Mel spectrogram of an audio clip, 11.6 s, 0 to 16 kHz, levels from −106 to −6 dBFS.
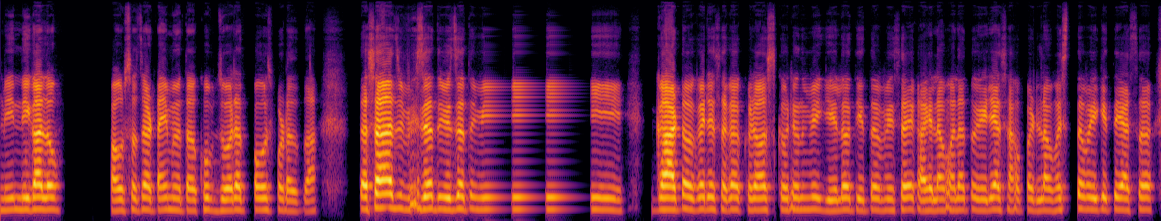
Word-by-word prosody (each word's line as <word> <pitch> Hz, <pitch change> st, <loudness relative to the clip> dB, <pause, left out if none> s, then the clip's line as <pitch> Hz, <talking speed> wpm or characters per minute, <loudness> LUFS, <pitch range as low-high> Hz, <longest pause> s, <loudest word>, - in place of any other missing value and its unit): मी 190 Hz, +1 st, -5 dB
निघालो 195 Hz, 0 st, +4 dB, 0.5 s
पावसाचा 180 Hz, +2 st, -1 dB
टाईम 195 Hz, +1 st, -1 dB
होता 185 Hz, -1 st, -3 dB
खूप 195 Hz, 0 st, -5 dB
जोरात 185 Hz, +1 st, +1 dB
पाऊस 195 Hz, 0 st, -2 dB
पडत 185 Hz, -3 st, -4 dB
होता. 170 Hz, +1 st, -8 dB, 0.5 s
तसाच 225 Hz, +2 st, +8 dB
भिजत-भिजत 205 Hz, 0 st, +1 dB
मी 200 Hz, -1 st, -7 dB, 0.3 s
घाट 195 Hz, +1 st, +8 dB
वगैरे 200 Hz, 0 st, +1 dB
सगळं 195 Hz, 0 st, -1 dB
क्रॉस 190 Hz, 0 st, -1 dB
करून 195 Hz, +1 st, -4 dB
मी 200 Hz, 0 st, -3 dB
गेलो 180 Hz, +1 st, -2 dB
तिथं 190 Hz, 0 st, -4 dB
मिसळ 185 Hz, +2 st, -1 dB
खायला 180 Hz, +1 st, 0 dB
मला 190 Hz, +1 st, -4 dB
तो -, -, -7 dB
एरिया 190 Hz, +1 st, 0 dB
सापडला 185 Hz, -1 st, -5 dB
मस्तपैकी 195 Hz, +1 st, -4 dB
ते 200 Hz, -, 0 dB
असं 195 Hz, +1 st, -1 dB
195 Hz, 155 wpm, -22 LUFS, 185-200 Hz, 0.5 s, तसाच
